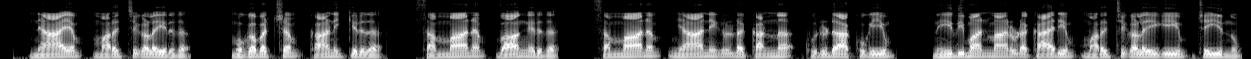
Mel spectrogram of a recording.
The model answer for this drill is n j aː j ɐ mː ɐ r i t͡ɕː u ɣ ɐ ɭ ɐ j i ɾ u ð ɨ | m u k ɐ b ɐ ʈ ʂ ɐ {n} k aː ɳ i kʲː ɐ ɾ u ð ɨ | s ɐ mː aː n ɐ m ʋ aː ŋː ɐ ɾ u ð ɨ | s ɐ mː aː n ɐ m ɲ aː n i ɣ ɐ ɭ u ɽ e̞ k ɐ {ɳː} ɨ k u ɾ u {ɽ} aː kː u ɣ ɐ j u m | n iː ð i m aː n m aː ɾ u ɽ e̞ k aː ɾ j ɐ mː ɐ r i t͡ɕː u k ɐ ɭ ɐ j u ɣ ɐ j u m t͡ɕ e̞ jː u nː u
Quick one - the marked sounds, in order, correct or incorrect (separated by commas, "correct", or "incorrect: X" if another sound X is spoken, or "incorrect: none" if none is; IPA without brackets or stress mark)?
incorrect: m, correct, correct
